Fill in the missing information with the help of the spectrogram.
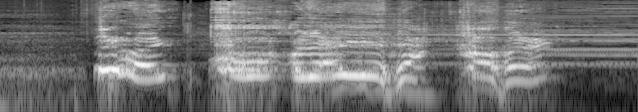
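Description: A man holding his stomach cries out in pain after breathing through an inhalation mask: four loud, strained, wavering vocal bursts in quick succession, then the sound breaks off into near silence.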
